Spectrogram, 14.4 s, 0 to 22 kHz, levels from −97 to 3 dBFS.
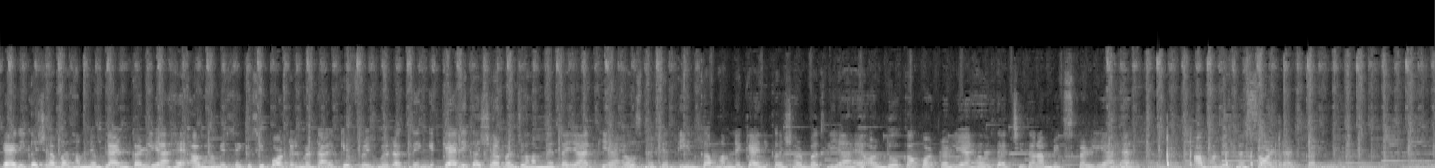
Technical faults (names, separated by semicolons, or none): none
